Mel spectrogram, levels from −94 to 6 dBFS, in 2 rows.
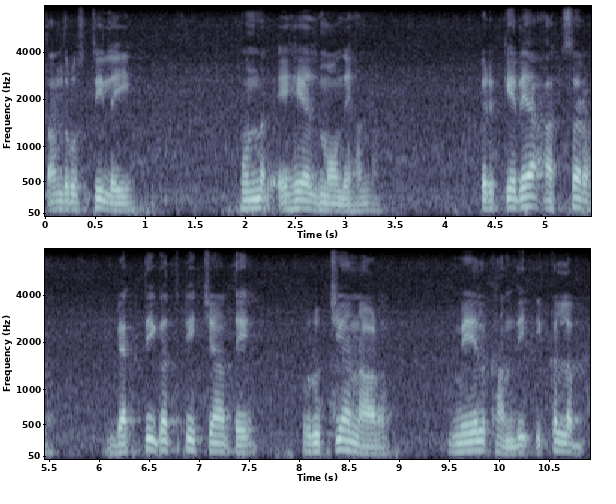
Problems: none marked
